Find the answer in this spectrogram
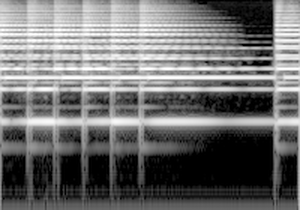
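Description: A bell struck rapidly, about five strikes a second, stopping about a second in and ringing on; a single further strike near the end rings out.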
